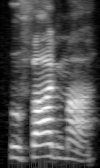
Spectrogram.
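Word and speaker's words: Hufanga: And lands into the arms of Hufagma. That's how you pronounce it.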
